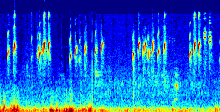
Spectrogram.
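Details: Caged goldfinches kept as mating pairs behind wire barriers, used for singing training; quick bursts of high, twittering chirps in rapid clusters, with a pause mid-way before another run of bright chirps; low rumbling background.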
